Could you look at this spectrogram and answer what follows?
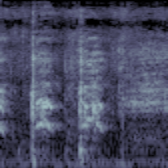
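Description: Two short, harsh cough bursts from an adult in a quiet room, consistent with a lingering post-Covid cough.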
